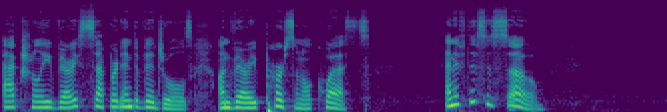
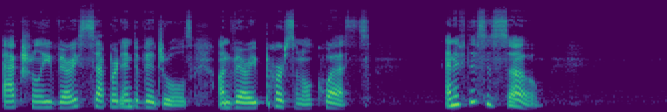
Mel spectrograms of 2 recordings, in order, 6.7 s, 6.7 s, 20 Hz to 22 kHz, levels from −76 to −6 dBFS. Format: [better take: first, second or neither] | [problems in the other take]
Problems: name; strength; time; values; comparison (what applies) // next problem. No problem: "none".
first | thin; somewhat; fading below 300 Hz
